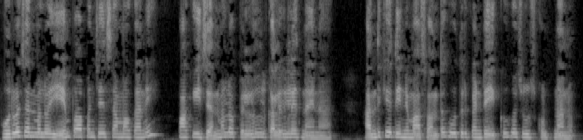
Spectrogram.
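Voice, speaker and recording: A woman's voice: mid-range voice, moderate pace, dark tone, lightly acted. A woman reading the part of a doting middle-aged landlady in a storybook, speaking fondly and proudly. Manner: fond and proud. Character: doting middle-aged landlady, devoted to her pet dog.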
